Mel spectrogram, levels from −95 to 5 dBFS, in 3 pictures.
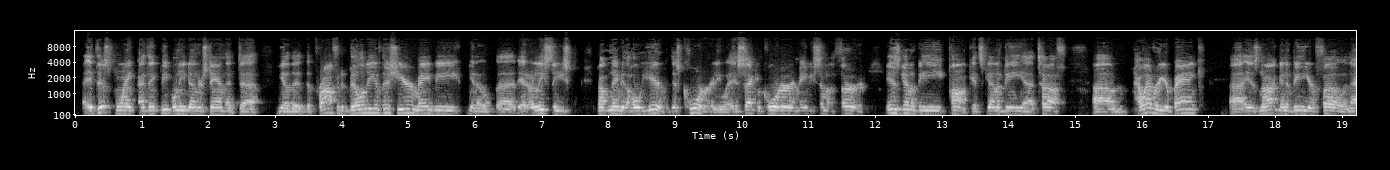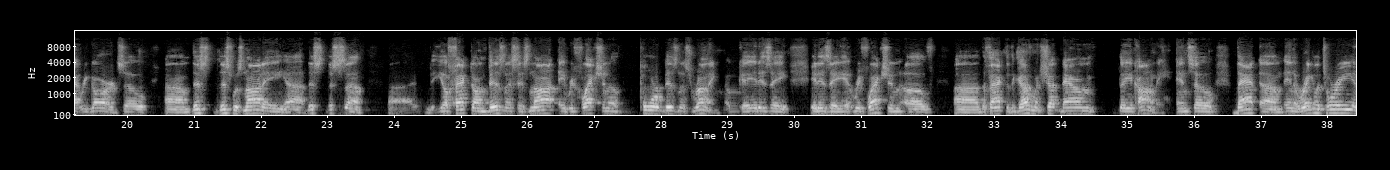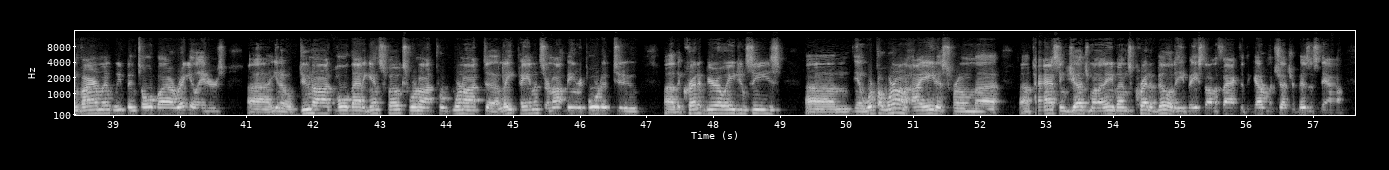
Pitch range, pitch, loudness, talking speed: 120-155 Hz, 140 Hz, -19 LUFS, 185 wpm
